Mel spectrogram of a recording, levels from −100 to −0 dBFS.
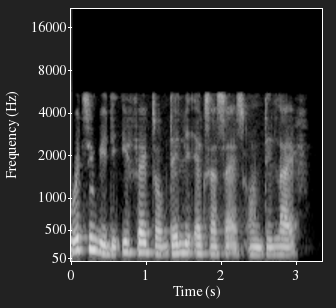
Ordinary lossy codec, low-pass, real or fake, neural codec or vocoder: none; 5.4 kHz; real; none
